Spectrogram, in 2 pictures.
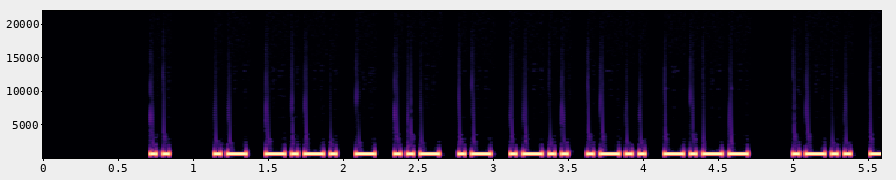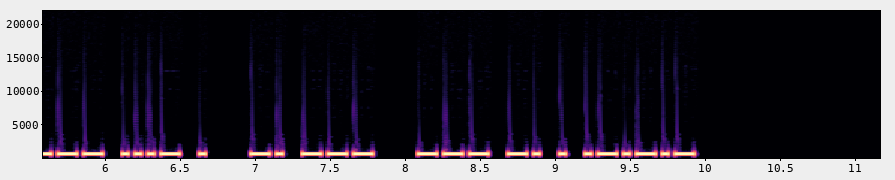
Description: Morse code, heard as a keyed tone, about 27 wpm, 700 Hz. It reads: I ACTUALLY LOVE NO ONE.
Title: Sentences from Top 1000 Words - Review Part 4 - 28wpm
